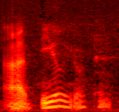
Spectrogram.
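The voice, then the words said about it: Weak Bill Clinton impression. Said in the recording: “My Bill Clinton accent is not very good.”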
